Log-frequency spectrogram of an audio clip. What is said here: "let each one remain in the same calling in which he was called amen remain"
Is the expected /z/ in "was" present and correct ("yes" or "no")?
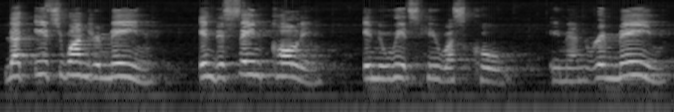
no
